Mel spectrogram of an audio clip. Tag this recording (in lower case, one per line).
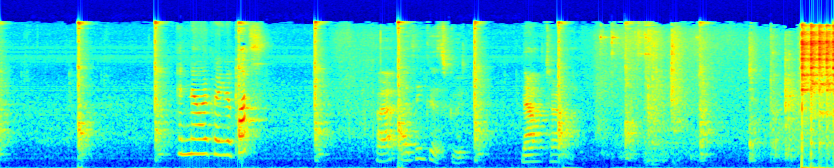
tick
speech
